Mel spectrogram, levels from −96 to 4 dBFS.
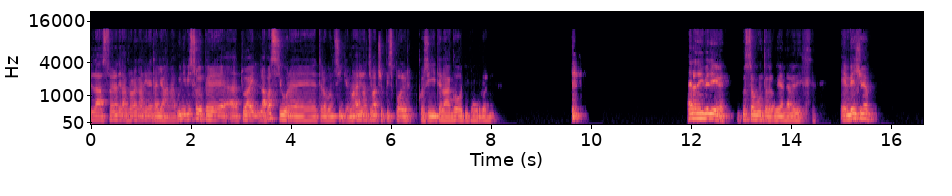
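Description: Nothing stood out on listening to this speech recording.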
